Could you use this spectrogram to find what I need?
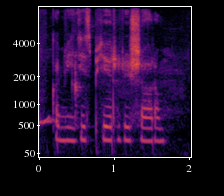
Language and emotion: Russian, neutral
